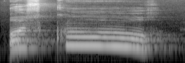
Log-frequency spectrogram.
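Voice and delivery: appel au secours très aigu, lent, plus fort; hurlement. A narrator's reading. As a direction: hurler à l'aide, étiré. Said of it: "se met à hurler Minilou". (cri d'appel au secours dans le placard)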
